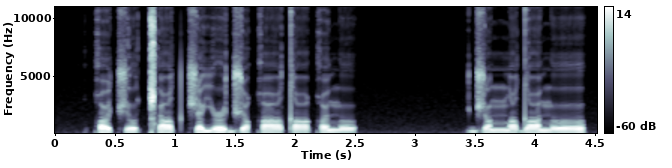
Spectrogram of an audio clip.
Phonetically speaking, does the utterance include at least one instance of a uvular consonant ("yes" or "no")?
yes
